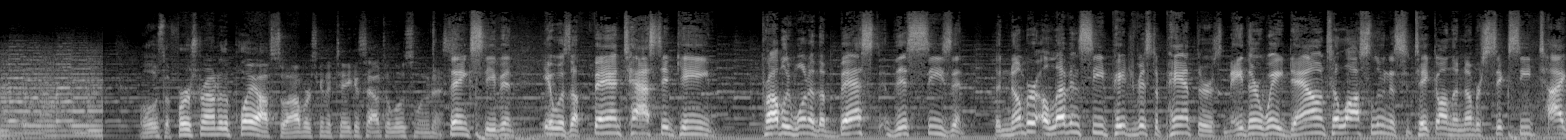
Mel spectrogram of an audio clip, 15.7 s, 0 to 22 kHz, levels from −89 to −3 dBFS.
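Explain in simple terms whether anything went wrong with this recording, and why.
Nothing went wrong here; the audio holds steady the whole way, with no dropouts, glitches or damage anywhere along it.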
